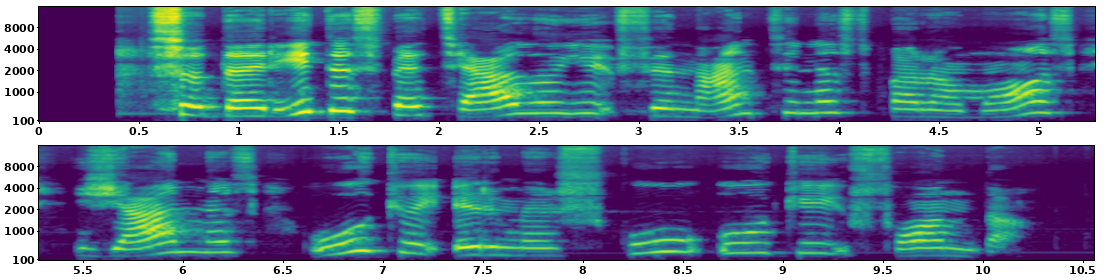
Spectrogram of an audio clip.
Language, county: Lithuanian, Vilnius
